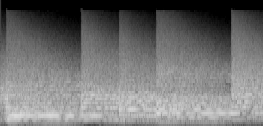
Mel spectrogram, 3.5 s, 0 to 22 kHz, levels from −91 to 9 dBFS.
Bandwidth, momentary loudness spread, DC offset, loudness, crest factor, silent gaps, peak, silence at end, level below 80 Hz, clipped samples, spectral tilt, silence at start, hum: 14.5 kHz; 3 LU; under 0.1%; -14 LUFS; 12 dB; none; 0 dBFS; 0 s; -48 dBFS; under 0.1%; -5.5 dB/octave; 0 s; none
